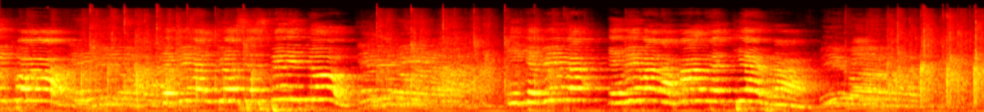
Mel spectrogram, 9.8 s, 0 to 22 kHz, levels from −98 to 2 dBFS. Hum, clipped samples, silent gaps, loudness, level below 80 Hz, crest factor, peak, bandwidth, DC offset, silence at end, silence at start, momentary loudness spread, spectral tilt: none; under 0.1%; none; -20 LUFS; -44 dBFS; 18 dB; -2 dBFS; 18 kHz; under 0.1%; 0 s; 0 s; 8 LU; -4 dB/octave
